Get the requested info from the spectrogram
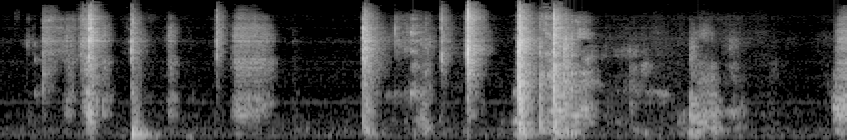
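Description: A quick, irregular run of sharp clicks and knocks, about a dozen, some with a short rustle after them: handling noise from objects being moved about on a desk.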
